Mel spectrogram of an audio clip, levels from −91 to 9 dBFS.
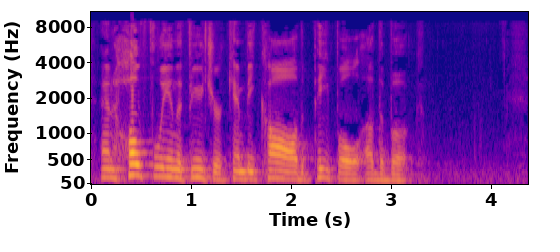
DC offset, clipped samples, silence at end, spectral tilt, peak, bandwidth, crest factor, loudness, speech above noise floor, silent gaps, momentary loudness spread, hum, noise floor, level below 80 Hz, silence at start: under 0.1%; under 0.1%; 1.15 s; -6.5 dB/octave; 0 dBFS; 9.4 kHz; 20 dB; -19 LUFS; 35 dB; none; 12 LU; none; -53 dBFS; -58 dBFS; 0.1 s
